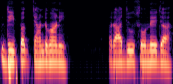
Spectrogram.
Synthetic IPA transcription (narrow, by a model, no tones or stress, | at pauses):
d̪iːpəkt͡ʃãːɳɖʋaːɳiː | ɾaːd͡ʒuːsoːneːd͡ʒaː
